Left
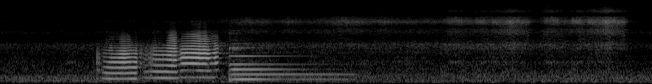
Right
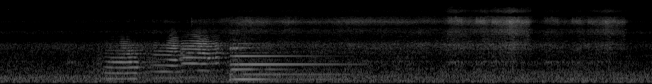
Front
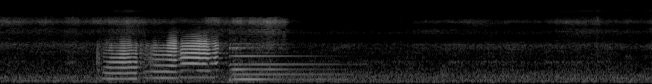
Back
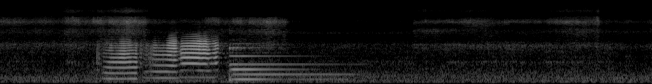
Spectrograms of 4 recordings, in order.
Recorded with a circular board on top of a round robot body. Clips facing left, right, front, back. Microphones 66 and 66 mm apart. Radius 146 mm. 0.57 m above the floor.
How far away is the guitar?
About 8 m.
